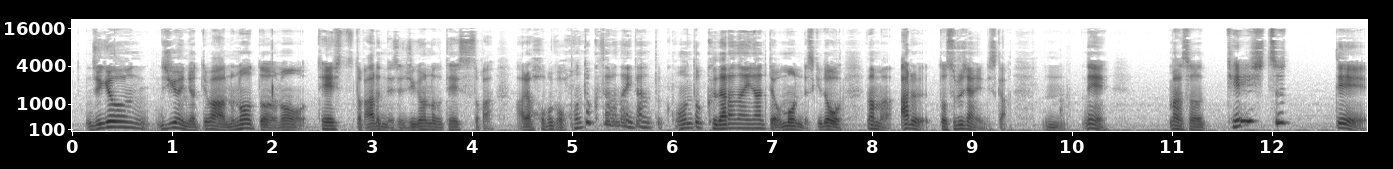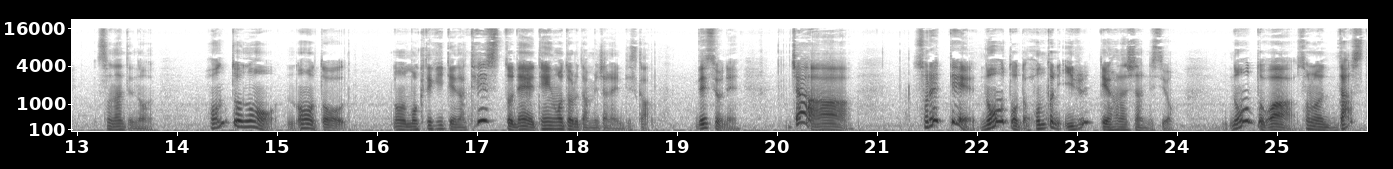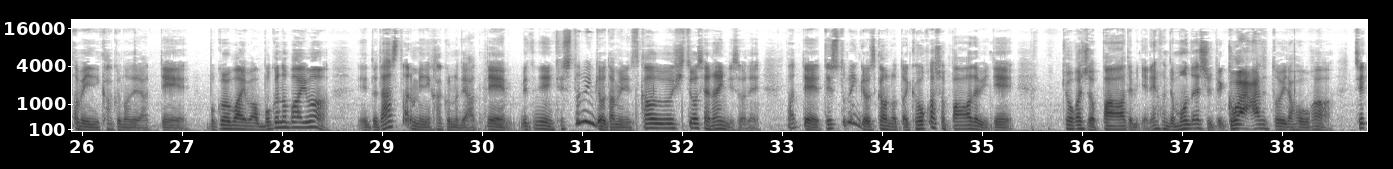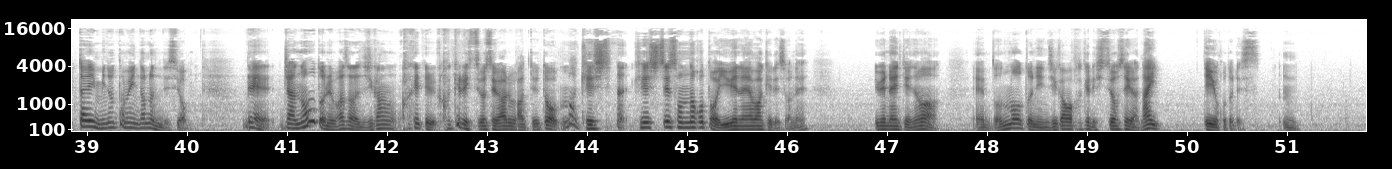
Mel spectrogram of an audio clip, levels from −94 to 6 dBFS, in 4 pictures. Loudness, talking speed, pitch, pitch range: -23 LUFS, 455 characters per minute, 110 Hz, 95-140 Hz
